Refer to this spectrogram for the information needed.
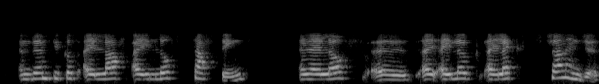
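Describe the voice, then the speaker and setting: A woman with a Polish accent speaks at a high pitch. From Poland. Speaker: Indologist and Hindi scholar. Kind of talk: webinar Q&A talk. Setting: video call. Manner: halting.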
